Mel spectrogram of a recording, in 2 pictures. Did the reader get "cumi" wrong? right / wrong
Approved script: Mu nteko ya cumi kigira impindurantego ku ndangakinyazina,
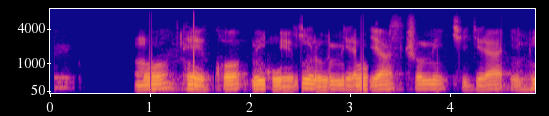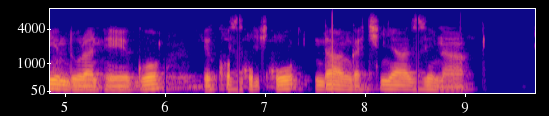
right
